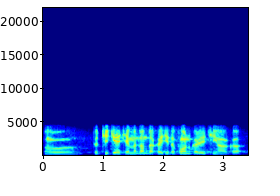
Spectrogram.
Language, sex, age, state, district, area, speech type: Maithili, male, 18-30, Bihar, Supaul, rural, conversation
